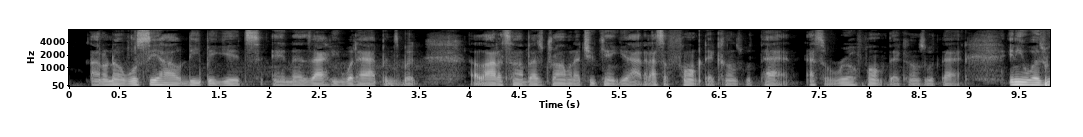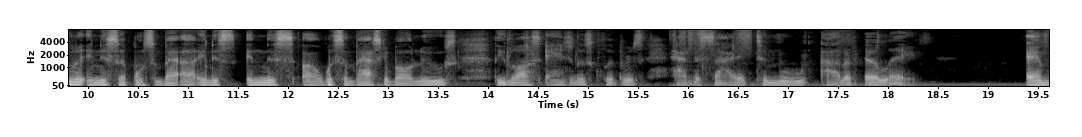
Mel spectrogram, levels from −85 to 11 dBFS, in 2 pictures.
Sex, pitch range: male, 95-115 Hz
